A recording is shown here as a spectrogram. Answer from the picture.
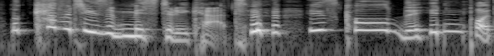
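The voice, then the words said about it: Really bad fake accent. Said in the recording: “With a really bad fake accent.”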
